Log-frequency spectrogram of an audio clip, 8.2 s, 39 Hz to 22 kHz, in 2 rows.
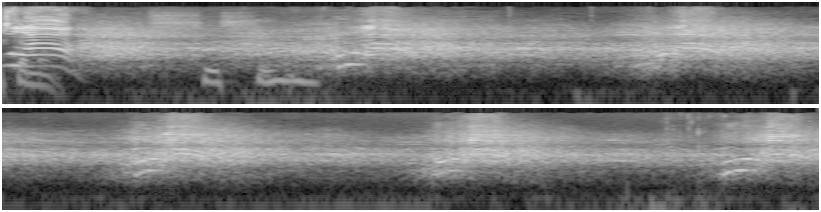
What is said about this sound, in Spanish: en el momento de, salida al balcón, pues arrancó con, tradicionales urras, creo que son nueve tradicionales urras que, el pueblo gritó con mucho júbilo, porque salió a la calle 150.000 mm, eh, personas, dicen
